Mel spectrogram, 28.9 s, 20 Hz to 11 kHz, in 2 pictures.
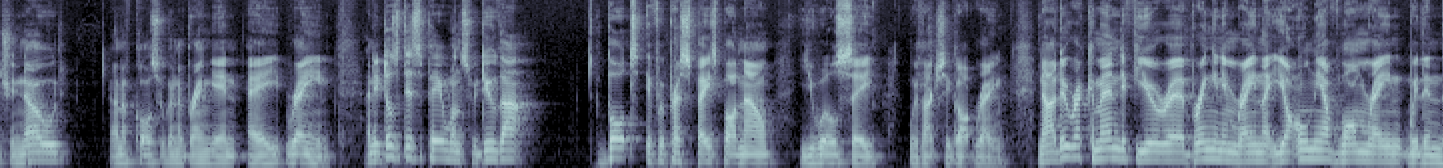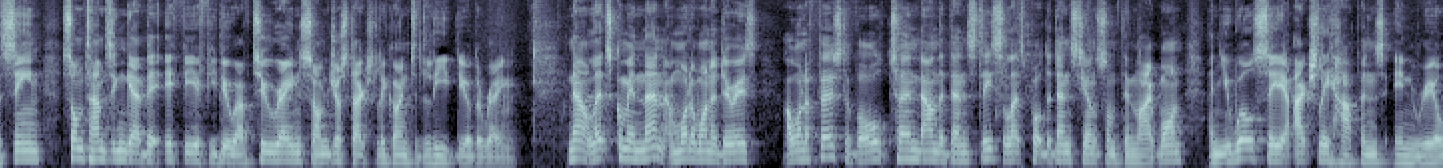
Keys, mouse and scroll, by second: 0.4 click, 1.9 click, 8.5 middle click, 9.2 typing, 9.3-10.0 scroll, 10.6 shift+middle click, 14.7 click, 16.5 Delete, 19.3 middle click, 20.4 shift+middle click, 20.5 click, 21.1 middle click, 23.7 click, 24.4 1, 24.6 Return, 28.4 middle click.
